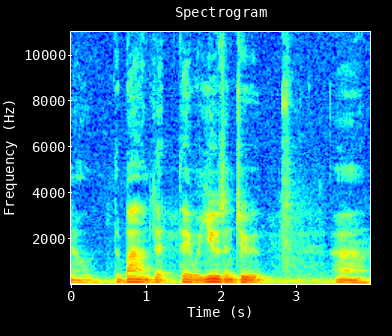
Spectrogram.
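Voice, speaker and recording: Against audible room echo, a man with a Louisiana accent speaks in a dark, mellow tone with fairly even intonation. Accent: Southern US, Louisiana. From US South, Jennings, Louisiana. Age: 80s+. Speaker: Vietnam war veteran. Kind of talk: interview.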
